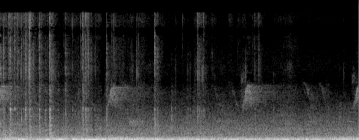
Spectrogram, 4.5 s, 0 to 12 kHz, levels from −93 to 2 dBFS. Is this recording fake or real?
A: real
